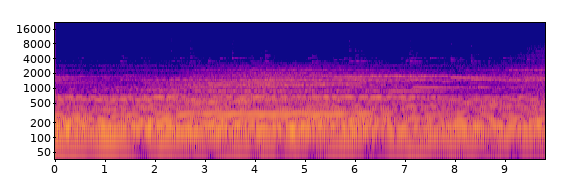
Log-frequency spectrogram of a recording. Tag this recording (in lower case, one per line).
music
